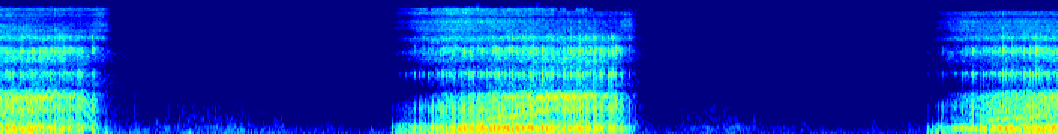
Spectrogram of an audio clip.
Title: Sleeping snoring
